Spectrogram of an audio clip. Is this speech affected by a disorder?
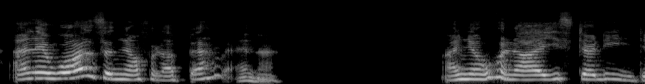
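Yes: cerebral palsy.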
